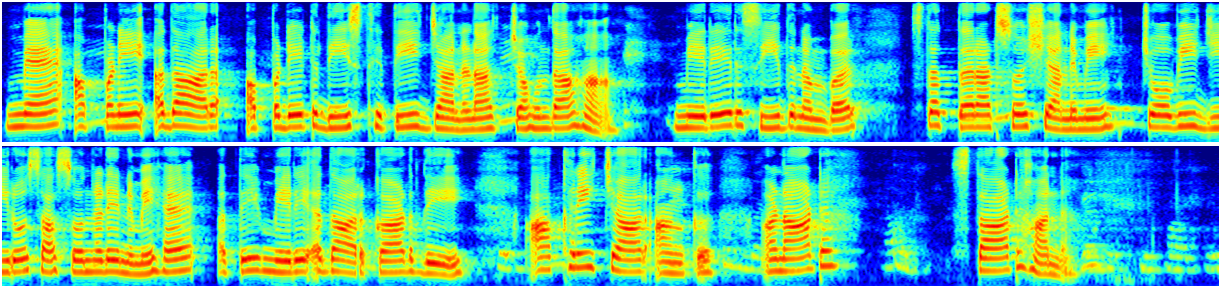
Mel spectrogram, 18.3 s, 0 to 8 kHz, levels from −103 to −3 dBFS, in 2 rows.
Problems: constant background noise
